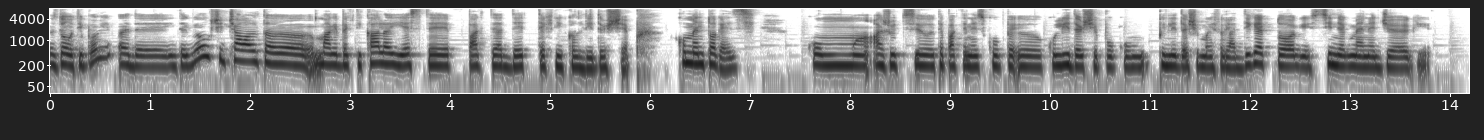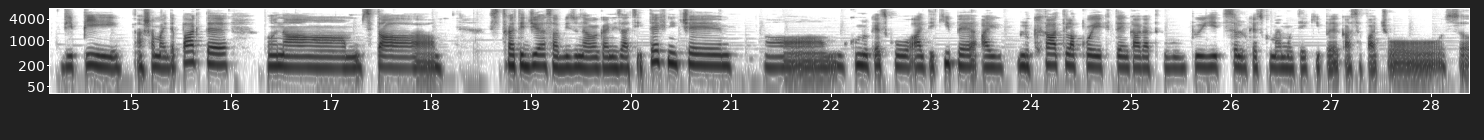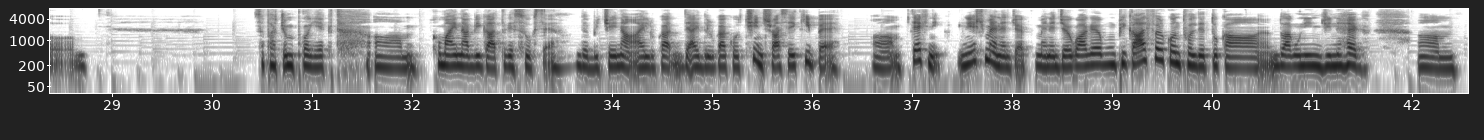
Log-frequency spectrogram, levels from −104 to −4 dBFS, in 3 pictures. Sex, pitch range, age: female, 180-205 Hz, 20-39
